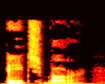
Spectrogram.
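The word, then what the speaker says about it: ħ: The symbol t pronounced hb bar is a fundamental constant of nature called the reduced plank constant.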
